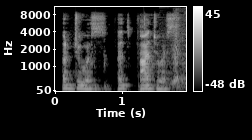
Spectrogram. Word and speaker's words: arduous: Cinema syllable are Jews now you don't hear that D sound that much it's not very strong it almost sounds a little like a j arduous uh arduous and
